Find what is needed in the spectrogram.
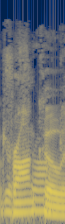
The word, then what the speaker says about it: Franco: Franco is actually the way it's pronounced, the way I'm told.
